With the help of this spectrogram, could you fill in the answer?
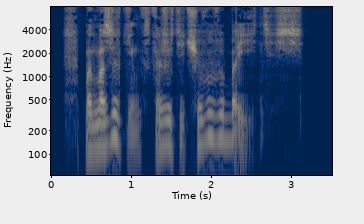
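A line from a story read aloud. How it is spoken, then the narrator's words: Gentle question. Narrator (Russian): ласково спросил Пуаро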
